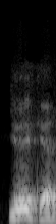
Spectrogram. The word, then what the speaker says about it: Utica: Utica, that's right.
